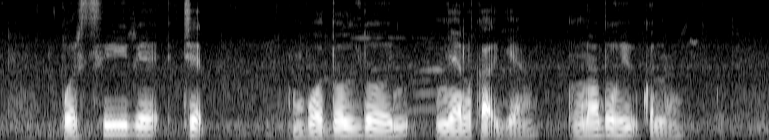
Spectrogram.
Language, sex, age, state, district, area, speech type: Santali, male, 18-30, West Bengal, Purba Bardhaman, rural, spontaneous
